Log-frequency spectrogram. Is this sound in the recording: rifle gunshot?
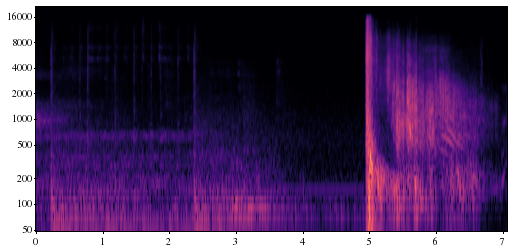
yes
